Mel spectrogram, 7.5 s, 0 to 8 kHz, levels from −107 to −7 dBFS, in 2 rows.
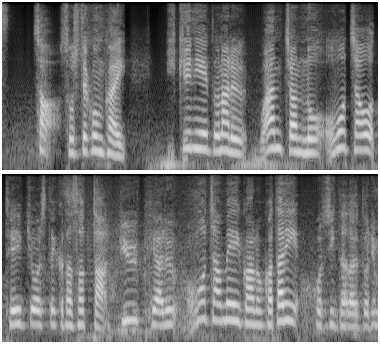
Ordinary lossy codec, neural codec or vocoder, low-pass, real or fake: none; codec, 16 kHz, 0.5 kbps, X-Codec, HuBERT features, trained on LibriSpeech; none; fake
